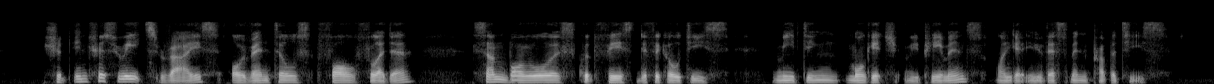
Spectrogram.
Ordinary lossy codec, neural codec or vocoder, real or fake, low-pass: none; codec, 16 kHz, 1.1 kbps, Voila-Tokenizer; fake; none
